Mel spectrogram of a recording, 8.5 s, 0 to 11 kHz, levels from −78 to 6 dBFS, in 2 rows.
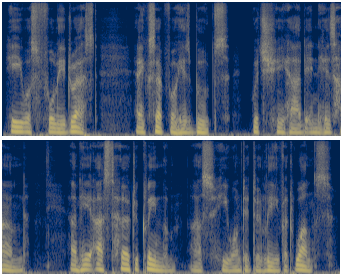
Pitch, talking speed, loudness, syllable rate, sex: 100 Hz, 200 wpm, -20 LUFS, 4.9 syllables/s, male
